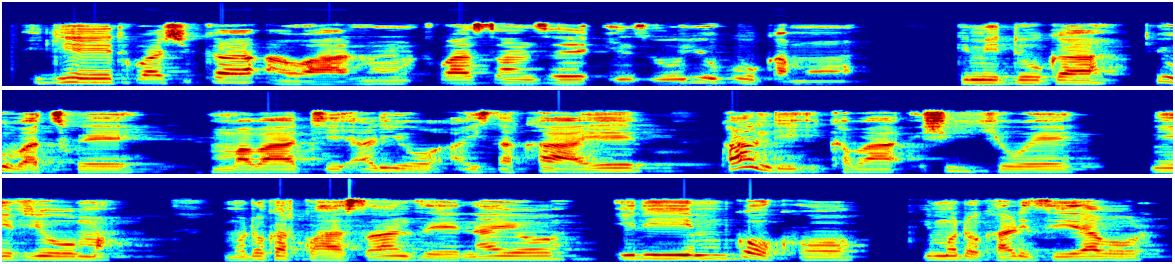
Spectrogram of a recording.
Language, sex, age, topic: Rundi, male, 25-35, education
